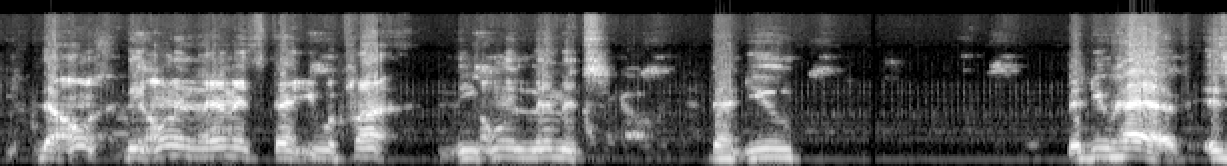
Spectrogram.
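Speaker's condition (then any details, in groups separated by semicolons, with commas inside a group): Cerebral palsy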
